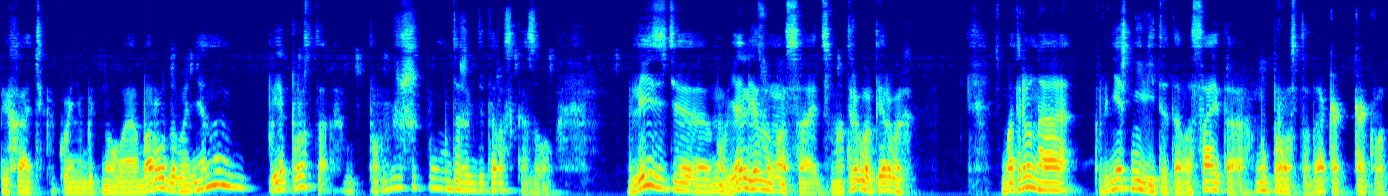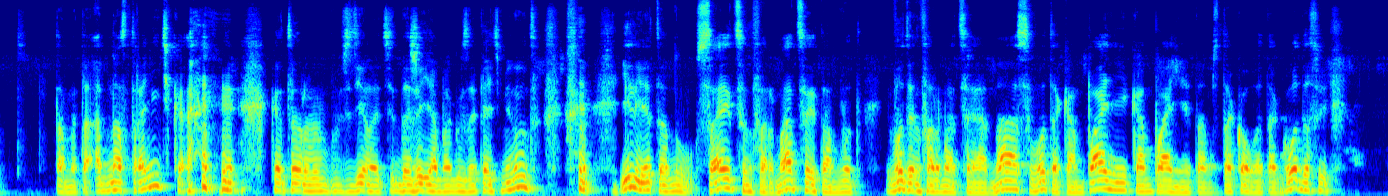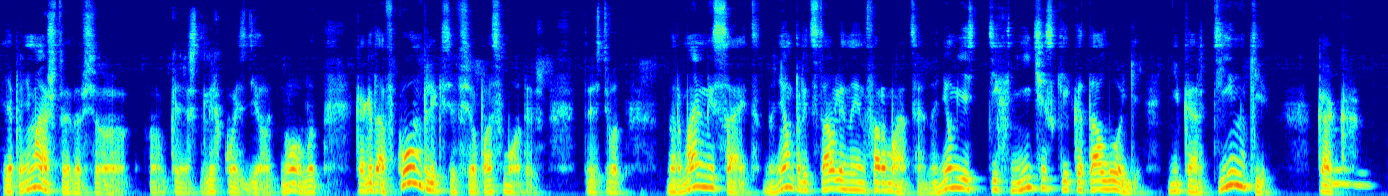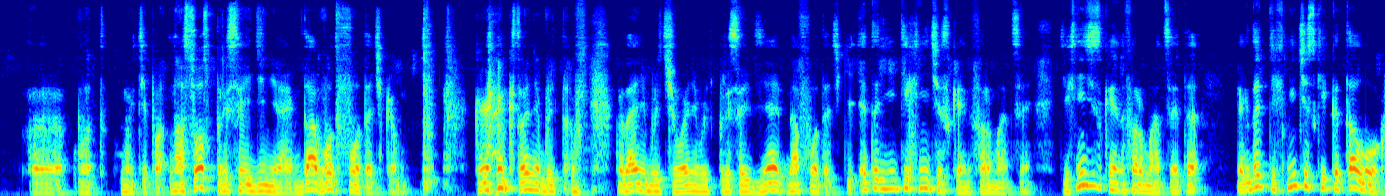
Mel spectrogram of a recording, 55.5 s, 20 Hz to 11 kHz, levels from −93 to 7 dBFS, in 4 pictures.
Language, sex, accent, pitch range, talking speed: Russian, male, native, 100-145 Hz, 130 wpm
